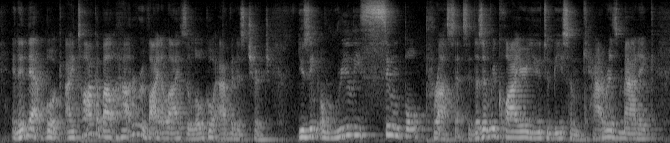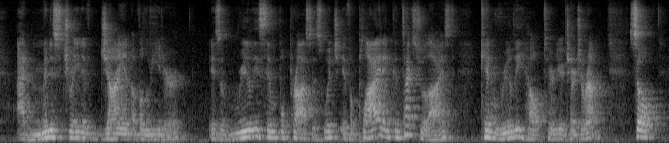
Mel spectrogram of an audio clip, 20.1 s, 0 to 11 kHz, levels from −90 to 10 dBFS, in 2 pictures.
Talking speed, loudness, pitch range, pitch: 150 wpm, -29 LUFS, 110-145 Hz, 125 Hz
